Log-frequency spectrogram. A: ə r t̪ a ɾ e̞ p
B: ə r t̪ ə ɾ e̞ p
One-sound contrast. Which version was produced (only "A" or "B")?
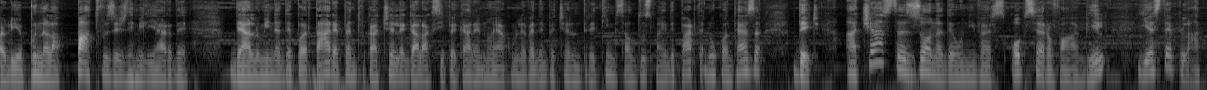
A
